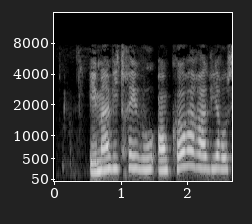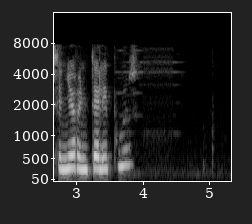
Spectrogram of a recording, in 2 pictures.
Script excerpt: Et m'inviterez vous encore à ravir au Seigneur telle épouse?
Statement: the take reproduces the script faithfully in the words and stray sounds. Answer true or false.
false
